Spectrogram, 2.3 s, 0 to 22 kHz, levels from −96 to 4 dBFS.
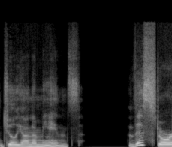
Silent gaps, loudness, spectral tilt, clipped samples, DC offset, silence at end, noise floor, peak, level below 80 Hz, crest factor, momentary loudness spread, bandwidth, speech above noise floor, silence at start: none; -24 LUFS; -5.5 dB/octave; under 0.1%; under 0.1%; 0 s; under -90 dBFS; -8 dBFS; -78 dBFS; 16 dB; 14 LU; 18.5 kHz; over 67 dB; 0 s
